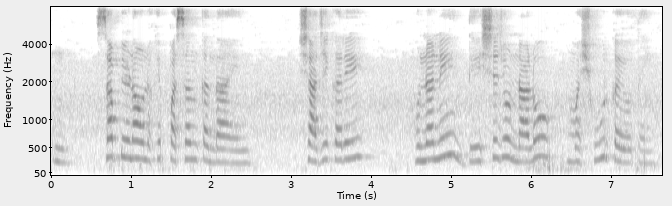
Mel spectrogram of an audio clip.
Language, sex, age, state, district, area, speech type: Sindhi, female, 30-45, Madhya Pradesh, Katni, urban, spontaneous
